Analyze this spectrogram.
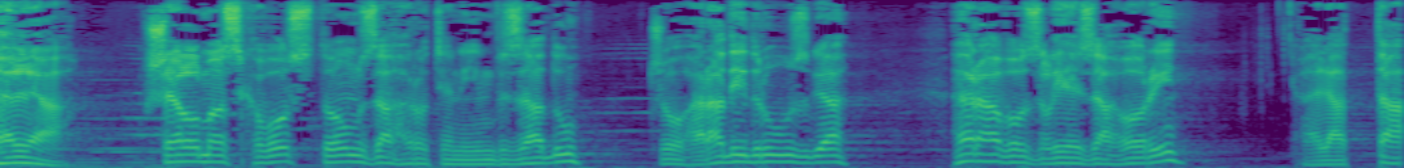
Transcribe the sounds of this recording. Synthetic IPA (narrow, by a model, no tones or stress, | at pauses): ɦʎa̰fʃɛlmasxʋɔst̪ɔmzaɦɾɔcɛniːmvzad̪ut͡ʃɔɦɾad̪id̪ɾuːzɡa | ɦɾaʋɔzlɪɛzaɦɔɾi | ɦʎa̰t̪a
